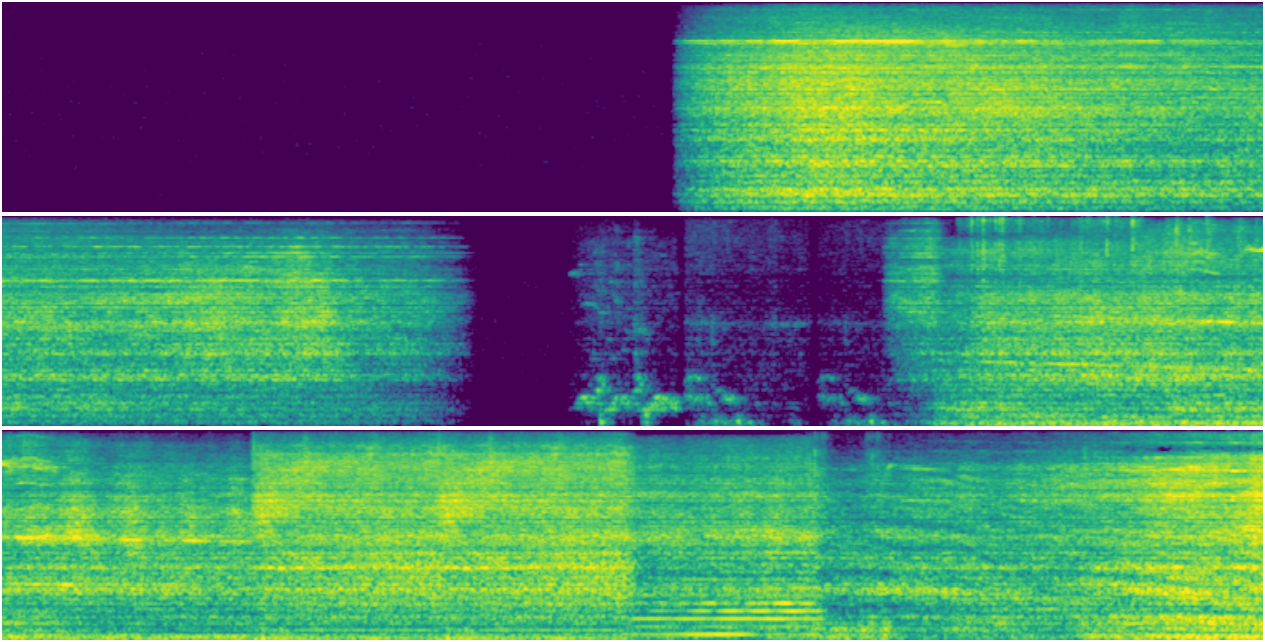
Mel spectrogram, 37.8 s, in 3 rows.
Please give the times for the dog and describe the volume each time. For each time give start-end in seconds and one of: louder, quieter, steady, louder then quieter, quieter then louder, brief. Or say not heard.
not heard.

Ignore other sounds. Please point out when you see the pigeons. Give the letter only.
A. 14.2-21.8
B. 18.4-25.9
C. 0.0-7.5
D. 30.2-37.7
B.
